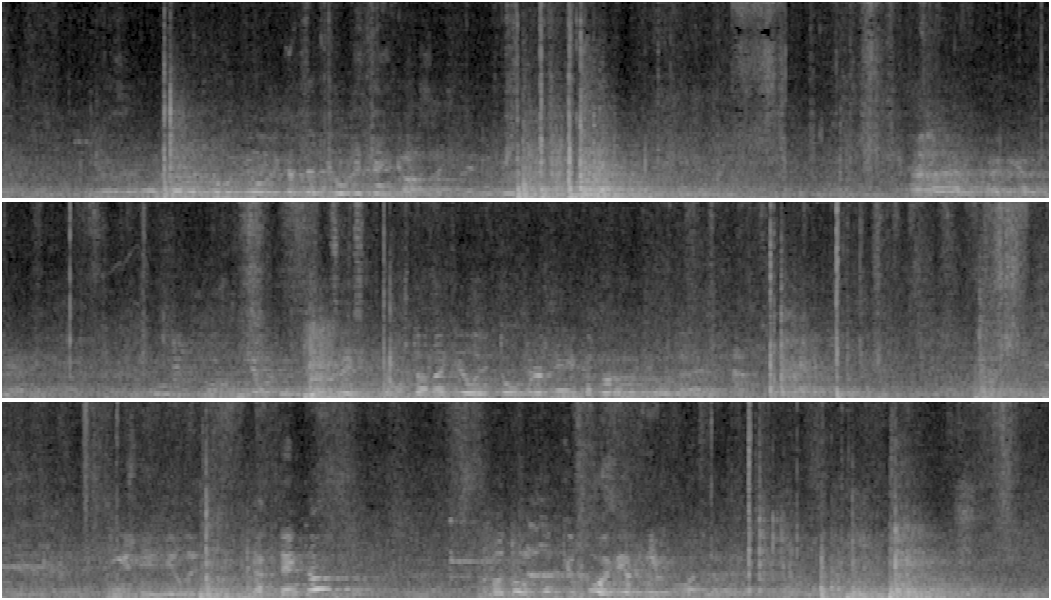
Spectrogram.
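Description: An elderly man talks calmly, explaining, in a large echoing hall.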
